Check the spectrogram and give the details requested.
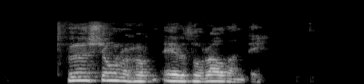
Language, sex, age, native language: Icelandic, male, 50-59, Icelandic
